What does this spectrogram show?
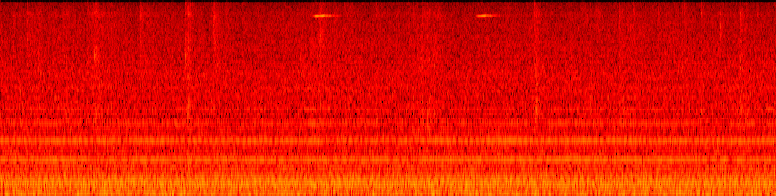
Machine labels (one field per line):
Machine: fan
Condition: normal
